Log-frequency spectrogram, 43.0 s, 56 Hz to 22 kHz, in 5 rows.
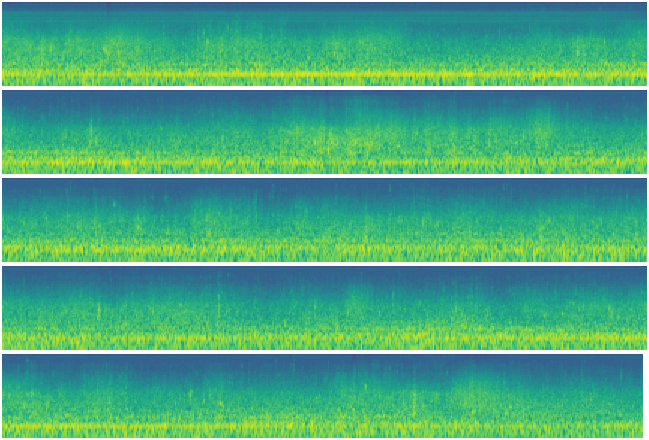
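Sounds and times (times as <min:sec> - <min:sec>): low hum: 0:00.0 - 0:10.3
sea waves on a beach: 0:00.0 - 0:42.9.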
